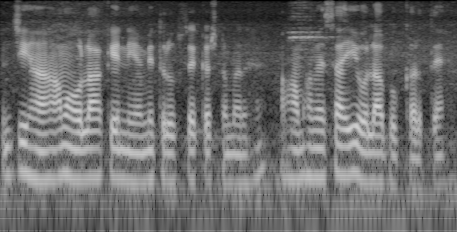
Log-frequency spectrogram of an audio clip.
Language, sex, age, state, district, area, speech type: Hindi, male, 30-45, Uttar Pradesh, Mirzapur, urban, spontaneous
